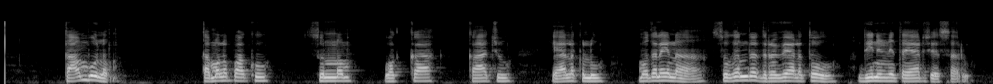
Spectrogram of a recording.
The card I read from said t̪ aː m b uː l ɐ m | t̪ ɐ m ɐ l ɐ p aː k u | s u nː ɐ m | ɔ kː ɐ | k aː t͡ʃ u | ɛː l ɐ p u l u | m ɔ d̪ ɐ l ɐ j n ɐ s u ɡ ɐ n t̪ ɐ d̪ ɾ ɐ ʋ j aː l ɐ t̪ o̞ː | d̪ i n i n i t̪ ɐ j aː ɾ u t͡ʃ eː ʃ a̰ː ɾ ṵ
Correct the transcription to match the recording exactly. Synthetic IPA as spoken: t̪ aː m b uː l ɐ m | t̪ ɐ m ɐ l ɐ p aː k u | s u nː ɐ m | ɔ kː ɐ | k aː t͡ʃ u | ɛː l ɐ k u l u | m ɔ d̪ ɐ l ɐ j n ɐ s u ɡ ɐ n d̪ ɐ d̪ ɾ ɐ ʋ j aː l ɐ t̪ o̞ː | d̪ iː n i n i t̪ ɐ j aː ɾ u t͡ʃ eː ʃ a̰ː ɾ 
